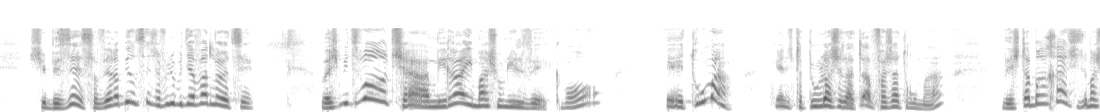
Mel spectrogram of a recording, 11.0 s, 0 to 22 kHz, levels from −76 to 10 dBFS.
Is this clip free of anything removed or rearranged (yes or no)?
yes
